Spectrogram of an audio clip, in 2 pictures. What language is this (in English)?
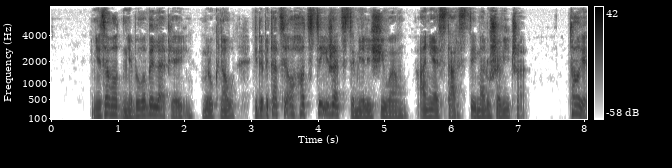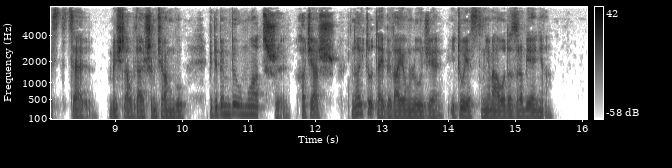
Polish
